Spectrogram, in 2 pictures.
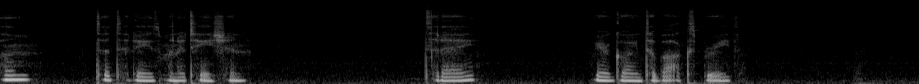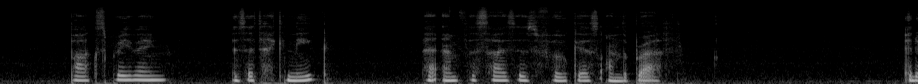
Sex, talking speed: female, 75 wpm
